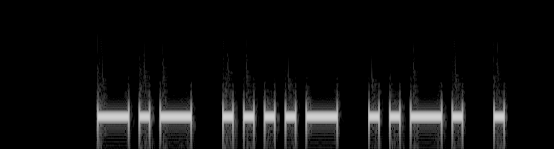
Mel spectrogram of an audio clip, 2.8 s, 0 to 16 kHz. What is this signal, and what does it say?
Morse code, heard as a keyed tone, about 22 wpm, 700 Hz. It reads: K4FE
